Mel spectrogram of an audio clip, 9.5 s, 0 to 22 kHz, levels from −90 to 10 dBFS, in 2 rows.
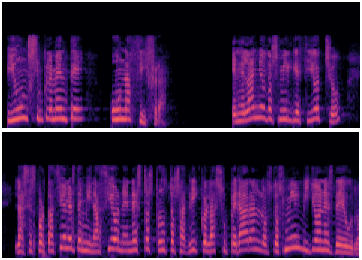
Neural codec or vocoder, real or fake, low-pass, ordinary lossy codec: none; real; 7.2 kHz; none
